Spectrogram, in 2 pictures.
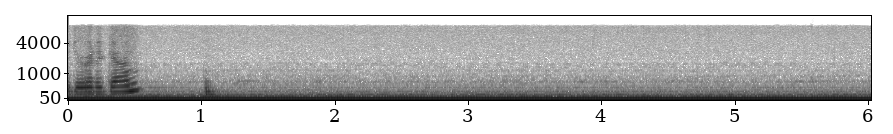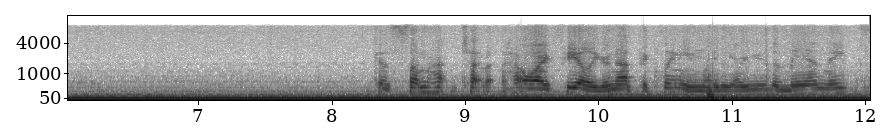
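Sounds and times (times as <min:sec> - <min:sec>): loud low hum: 0:00.0 - 0:12.0.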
